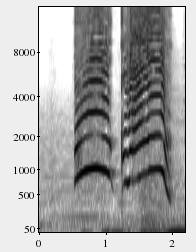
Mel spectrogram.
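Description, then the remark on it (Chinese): A person lets out two loud, high-pitched screams of terror while running out of a bedroom, the first rising and then falling off, the second longer and sustained before dropping sharply, with no other voices. “夏西大叫着跑出了卧室”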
